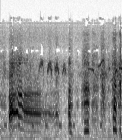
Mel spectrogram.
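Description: A person's drawn-out, wavering cry lasting about a second, followed by a few short voice sounds.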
